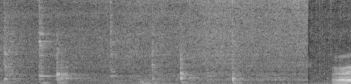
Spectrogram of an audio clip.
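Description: Prawns fry for biryani in a hot pan, giving a continuous close sizzle broken by a few scraping stirs, with a louder burst of sizzling at the very end.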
